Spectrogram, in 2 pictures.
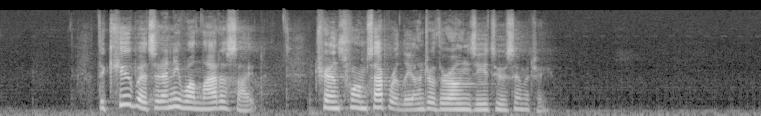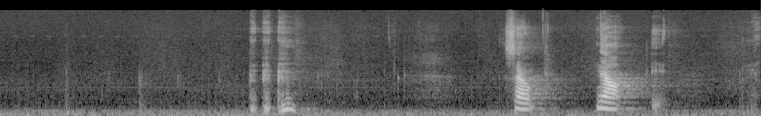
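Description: An elderly man lectures calmly through a microphone.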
